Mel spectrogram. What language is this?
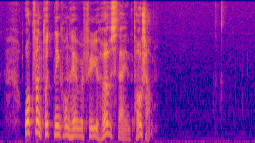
Faroese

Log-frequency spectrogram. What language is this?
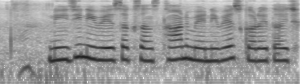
Maithili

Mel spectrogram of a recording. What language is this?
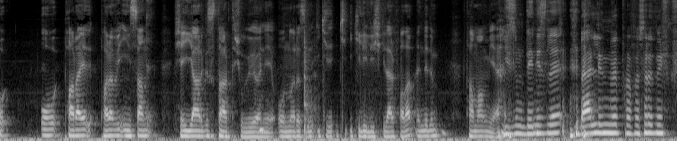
Turkish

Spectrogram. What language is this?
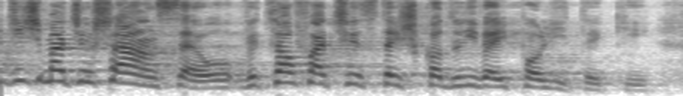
Polish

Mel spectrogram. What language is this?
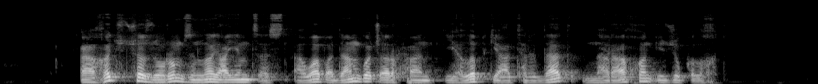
Abaza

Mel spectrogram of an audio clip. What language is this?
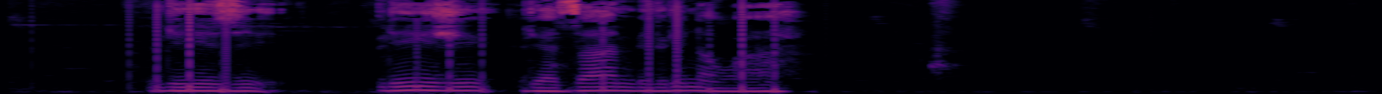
Chokwe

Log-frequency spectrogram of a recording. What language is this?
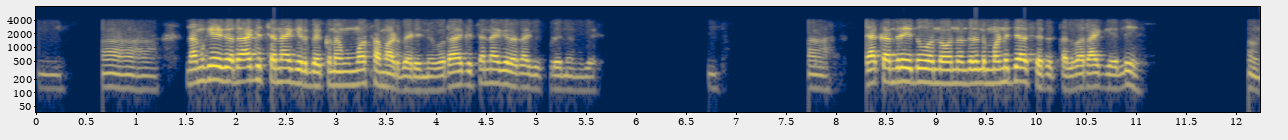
Kannada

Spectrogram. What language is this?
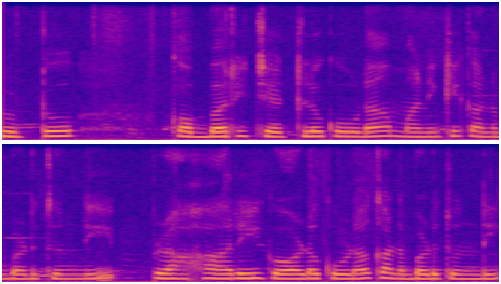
Telugu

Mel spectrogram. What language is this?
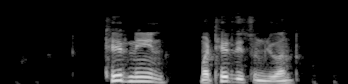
Burushaski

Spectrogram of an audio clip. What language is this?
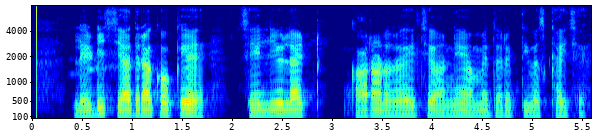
Gujarati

